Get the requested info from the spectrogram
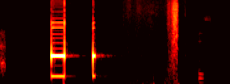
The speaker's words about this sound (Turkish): Şey e, telefon kapandı. Sonucuyu bir saatten fazla konuştuğun zaman otomatik kapanıyor. telefon dedi ki yeter arkadaşlar. Yeter artık.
